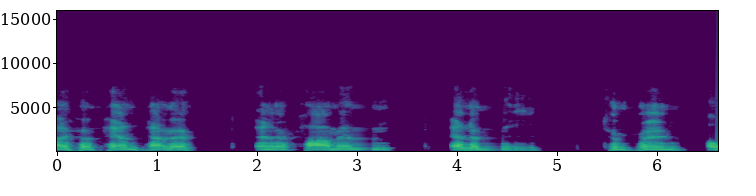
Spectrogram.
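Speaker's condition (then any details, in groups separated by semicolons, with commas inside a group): Head and neck cancer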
